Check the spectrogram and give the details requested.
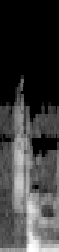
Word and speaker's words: Stoughton: Stoughton. Stoughton.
